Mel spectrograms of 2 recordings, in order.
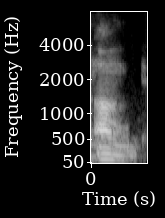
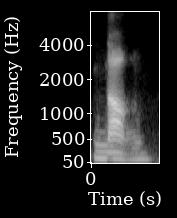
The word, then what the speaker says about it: Ng: He pronounces it ung. When I first encountered your name, I would read it as, in the Philippines, it would be read as Nang.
